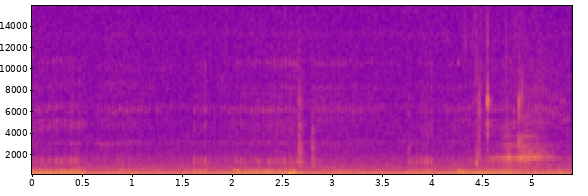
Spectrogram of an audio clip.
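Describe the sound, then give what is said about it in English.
A cat purring, a steady low rumbling drone with a gentle pulsing texture that continues throughout, heard alone without talk. “I'm not 100% sure if you can hear the purring, but why don't you give a listen?”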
